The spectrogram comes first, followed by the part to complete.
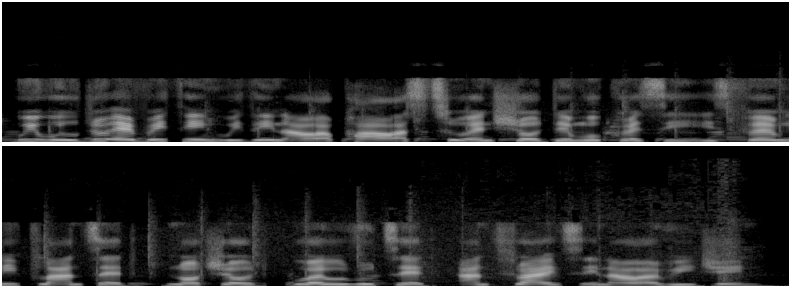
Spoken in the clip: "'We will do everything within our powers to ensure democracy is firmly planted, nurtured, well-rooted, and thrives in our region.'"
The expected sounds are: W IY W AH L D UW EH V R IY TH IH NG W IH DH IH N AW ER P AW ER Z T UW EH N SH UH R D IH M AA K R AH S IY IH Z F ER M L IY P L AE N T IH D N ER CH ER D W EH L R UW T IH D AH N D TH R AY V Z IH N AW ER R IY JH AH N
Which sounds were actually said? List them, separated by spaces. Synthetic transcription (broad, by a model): W IY W AH L D UW EH V R IY TH IH NG W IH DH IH N AW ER P AW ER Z T UW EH N SH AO D IH M AA K R AH S IY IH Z F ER M L IY P L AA N T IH D N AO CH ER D W EH L R UW T IH D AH N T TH R AY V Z IH N AW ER R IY JH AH N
